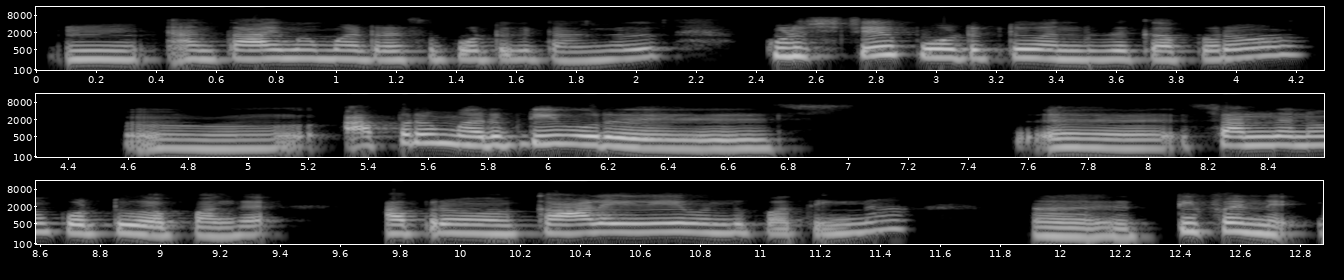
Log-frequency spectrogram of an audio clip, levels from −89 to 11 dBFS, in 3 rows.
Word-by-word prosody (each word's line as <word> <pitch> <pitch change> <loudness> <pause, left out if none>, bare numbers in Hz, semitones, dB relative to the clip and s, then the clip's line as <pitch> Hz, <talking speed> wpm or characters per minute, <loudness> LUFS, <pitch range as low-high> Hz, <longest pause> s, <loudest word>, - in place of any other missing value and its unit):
ம். 235 -1 -1 0.2
அ - - 0
தாய் 245 +1 +4
மாமா 245 -1 -2
டிரஸ் 225 0 -5
போட்டுக்கிட்டாங்கள். 235 +2 -4 0.4
குளிச்சுட்டு 295 0 +2
போட்டுகிட்டு 265 -1 +4
வந்ததுக்கு 235 0 -1
அப்புறம் 255 +7 -2 0.5
ம் 195 -1 -4 0.2
அப்பறம் 305 +5 +2
மறுபடியும் 275 +2 +3
ஒரு 245 -3 +7 0.6
ஸ் 200 - -27 1.0
அ - - -1 0.3
சந்தனம், 260 0 +3
பொட்டு 235 0 +2
வப்பாங்க. 195 0 -2 0.5
அப்புறம் 235 +1 0 0.2
காலையிலே 255 +2 +4
வந்து 245 0 -3
பார்த்தீங்கன்னா, 260 +7 -4 0.5
அ - - +1 0.4
டிஃபன்னு 265 -4 +2
245 Hz, 115 wpm, -23 LUFS, 230-265 Hz, 1.0 s, ஒரு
